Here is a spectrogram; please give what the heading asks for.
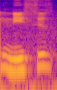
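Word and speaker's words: gneiss: पर districts of family नीस and granite A granite रोक सकती हैं मेनली यहां पर कौन सी नौकरी मिलती है ग्रेनाइट और नीतू जी साइलेंट है इसको पड़ते हैं नीस ठीक है और निशान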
